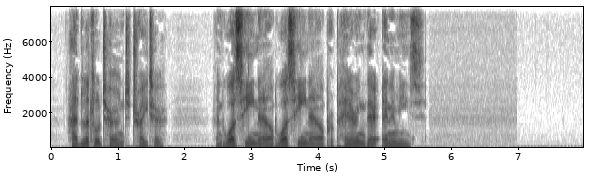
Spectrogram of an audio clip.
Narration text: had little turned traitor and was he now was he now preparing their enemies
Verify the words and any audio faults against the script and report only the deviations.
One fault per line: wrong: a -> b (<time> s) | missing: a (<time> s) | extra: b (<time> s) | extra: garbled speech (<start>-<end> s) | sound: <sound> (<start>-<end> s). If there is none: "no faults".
no faults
